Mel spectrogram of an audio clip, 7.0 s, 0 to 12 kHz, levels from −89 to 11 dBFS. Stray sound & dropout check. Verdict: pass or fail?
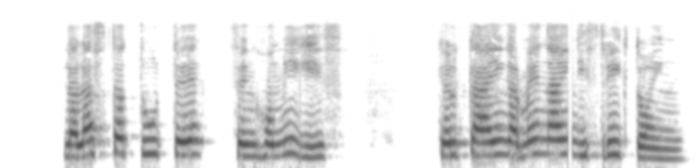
fail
